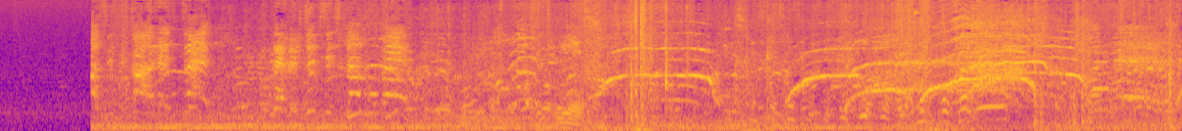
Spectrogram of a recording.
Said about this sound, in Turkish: Sayın seyirciler, İstanbul-Bursa seferini yapan deniz otobüsü fırtınaya yakalandı. Beşik gibi sallanan deniz otobüsündeki yolcuların bir kısmı fenalaşıp yere yığılırken o anlarda çığlık sesleri birbirine karıştı.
